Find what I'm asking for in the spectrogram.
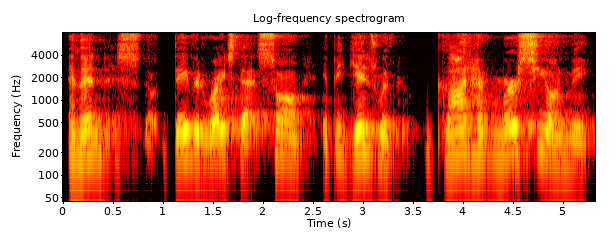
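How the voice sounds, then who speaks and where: A man delivering a sermon from the pulpit, earnest and storytelling, swelling into emphatic pleas. His voice sits a little high for a man. The sound rings with the long reverb of a big church sanctuary. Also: unhurried, a little mellow. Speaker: pastor.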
